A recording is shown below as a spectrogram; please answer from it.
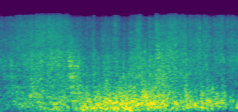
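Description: Storm wind blowing hard against the microphone during a snowfall: a steady rushing noise that grows louder over the first second.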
